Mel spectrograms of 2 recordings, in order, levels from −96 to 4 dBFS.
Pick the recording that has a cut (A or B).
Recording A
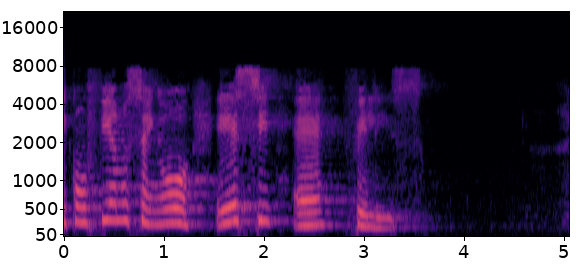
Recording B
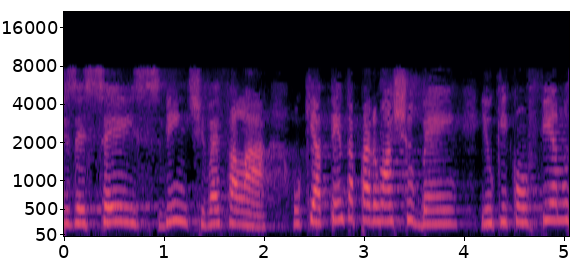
B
